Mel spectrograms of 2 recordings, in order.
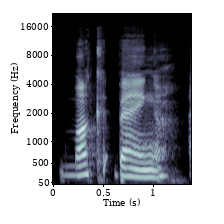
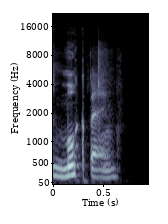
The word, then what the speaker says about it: mukbang: This is the word mukbang. – I thought it was mukbang. – Oh. Either pronunciation works. Mukbang.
